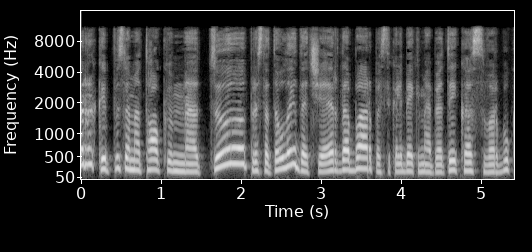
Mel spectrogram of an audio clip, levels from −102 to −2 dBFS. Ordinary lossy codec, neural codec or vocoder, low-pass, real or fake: AAC, 64 kbps; vocoder, 24 kHz, 100 mel bands, Vocos; 10.8 kHz; fake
